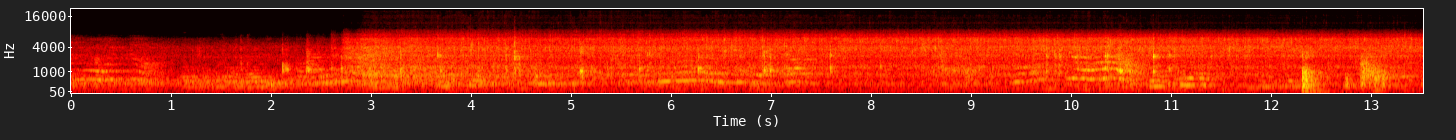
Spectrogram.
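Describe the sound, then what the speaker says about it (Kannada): Freshly ground chutney tipped into a hot pan: a steady bright sizzle and crackle with bursts of spattering and utensil clinks, while a person talks over it throughout. "ಈಗ ನೋಡಿರಿ ಈ ಚಟ್ನಿ ರುಬ್ಬಿಕೊಂಡಿನಲ್ಲ ಇದು ಹಾಕ್ತಿದ್ದೀನಿ ನಾನು ಇದ್ರೊಳಗೆ"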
